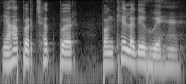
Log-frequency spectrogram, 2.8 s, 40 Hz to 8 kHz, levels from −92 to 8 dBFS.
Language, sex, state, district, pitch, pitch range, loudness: Hindi, male, Jharkhand, Ranchi, 145 Hz, 125-170 Hz, -18 LUFS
